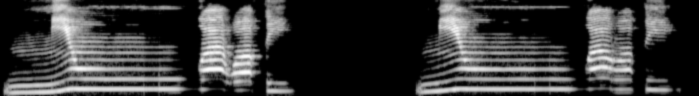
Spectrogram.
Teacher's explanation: So if we say it separately, that was min waraqin. But now we are merging the sound of noon sakin into waw, then it will become mew. We are keeping the sound in our nose and we are going towards the makhraj of waw.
